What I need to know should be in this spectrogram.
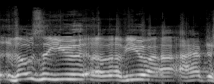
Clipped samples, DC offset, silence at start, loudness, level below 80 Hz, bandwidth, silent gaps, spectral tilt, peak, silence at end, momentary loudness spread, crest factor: under 0.1%; under 0.1%; 0 s; -15 LUFS; -60 dBFS; 15 kHz; none; -4.5 dB/octave; -6 dBFS; 0 s; 4 LU; 10 dB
